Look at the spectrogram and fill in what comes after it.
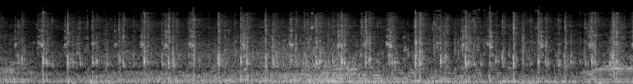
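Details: Horse carrying riders around Vigan in the Philippines, hooves striking the road in a steady trotting clip-clop about four beats per second, with people talking and an engine idling nearby.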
